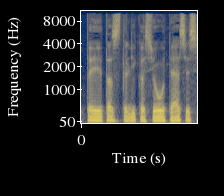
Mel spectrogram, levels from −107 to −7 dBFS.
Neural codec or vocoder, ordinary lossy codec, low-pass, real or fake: none; MP3, 64 kbps; 9.9 kHz; real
